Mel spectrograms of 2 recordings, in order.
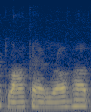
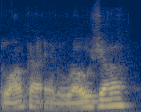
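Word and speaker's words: Blanca & Roja: name right uh blanca eroja was on there blanca and rojo but he pronounced it blanca and rosia and my little cuban heart just about cried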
